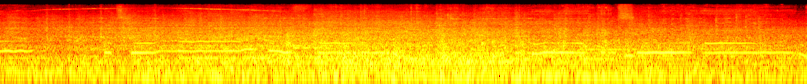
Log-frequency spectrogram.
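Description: A train passing close by: a loud, steady rush and rumble of wheels on the rails that swells from about a second in, is loudest around the middle and eases toward the end, under a song's sung melody.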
